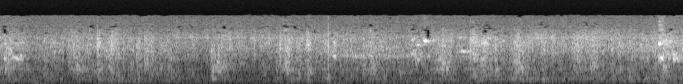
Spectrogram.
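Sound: rain falling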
